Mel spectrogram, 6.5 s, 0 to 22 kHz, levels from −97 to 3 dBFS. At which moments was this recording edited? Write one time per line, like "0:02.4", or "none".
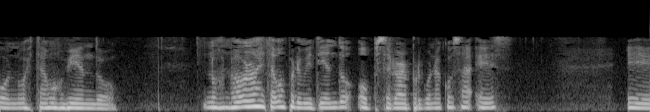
none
